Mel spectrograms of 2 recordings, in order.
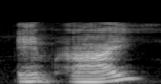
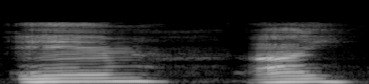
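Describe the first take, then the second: First: The pitch rises at the end. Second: The pitch stays flat at the end. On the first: It is heard as a question. The speaker calls it right. "como que elevo un poquito el tono de voz" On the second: It is not heard as a question. The speaker calls it wrong. "pues eso no es una pregunta"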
